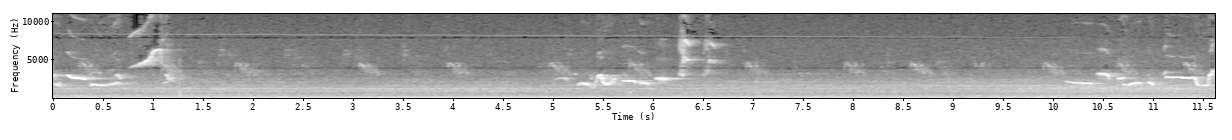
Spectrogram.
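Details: Common blackbird singing on 29 April 2019 in spring: three separate phrases, each of low fluted whistles followed by a thin, high twittering flourish, spaced several seconds apart with a steady low hum underneath.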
